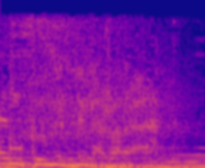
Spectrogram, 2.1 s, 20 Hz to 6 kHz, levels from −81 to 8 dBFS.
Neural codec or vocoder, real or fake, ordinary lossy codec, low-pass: vocoder, 44.1 kHz, 128 mel bands every 256 samples, BigVGAN v2; fake; AAC, 24 kbps; 5.4 kHz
